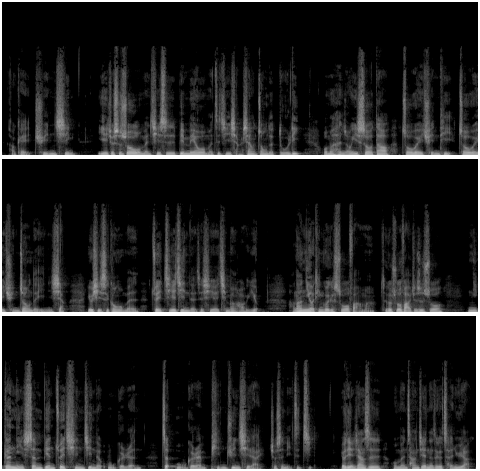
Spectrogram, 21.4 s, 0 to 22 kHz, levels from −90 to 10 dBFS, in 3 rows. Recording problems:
none

